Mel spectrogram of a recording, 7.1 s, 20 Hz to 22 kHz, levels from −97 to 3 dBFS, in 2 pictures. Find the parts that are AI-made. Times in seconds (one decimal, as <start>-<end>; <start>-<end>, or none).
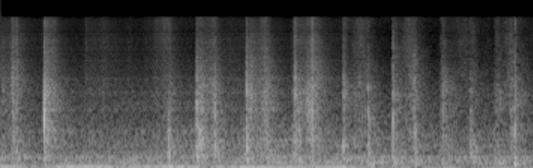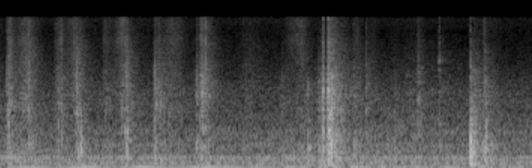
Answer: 0.0-2.3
